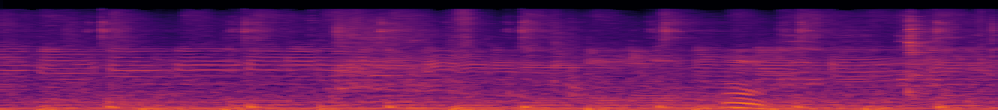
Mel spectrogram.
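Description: Background music with a steady low beat, and a man's brief "mm" of approval about three seconds in.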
